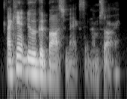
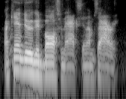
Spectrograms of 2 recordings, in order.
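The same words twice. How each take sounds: First: Said in the usual way. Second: Bad Boston accent. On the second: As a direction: apologize in a rough Boston accent.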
